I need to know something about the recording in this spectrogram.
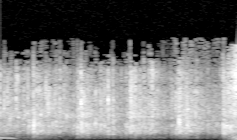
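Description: An audience bursts into sustained applause as a clap of praise for God, a dense wash of many hands clapping that swells in waves and grows louder toward the end, with no one speaking over it.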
